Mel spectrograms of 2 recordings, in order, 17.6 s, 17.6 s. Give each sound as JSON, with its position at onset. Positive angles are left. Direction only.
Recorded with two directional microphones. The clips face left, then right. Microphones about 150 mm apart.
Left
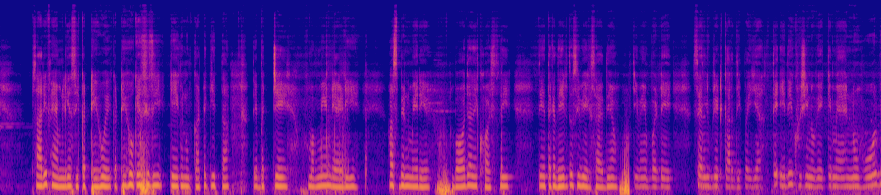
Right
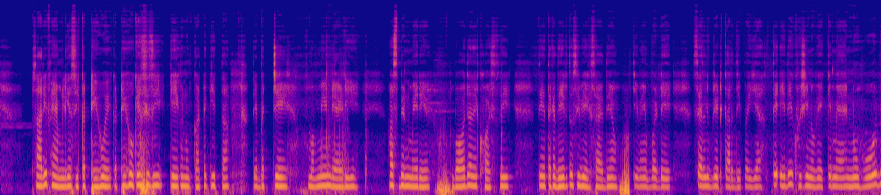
{"t": 0.6, "sound": "a woman's voice", "side_deg": -60}
{"t": 3.6, "sound": "a woman's voice", "side_deg": -45}
{"t": 6.1, "sound": "speech", "side_deg": -30}
{"t": 6.6, "sound": "a woman's voice", "side_deg": -40}
{"t": 17.0, "sound": "speech", "side_deg": -35}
